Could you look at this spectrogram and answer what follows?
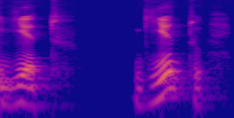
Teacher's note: Esses dois sons ficam como se fosse um som de G só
